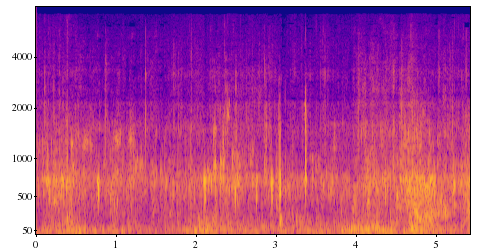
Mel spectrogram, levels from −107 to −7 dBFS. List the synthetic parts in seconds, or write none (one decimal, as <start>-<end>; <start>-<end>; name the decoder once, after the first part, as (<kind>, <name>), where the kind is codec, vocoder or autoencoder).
0.5-1.6 (codec, HILCodec); 3.9-4.9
